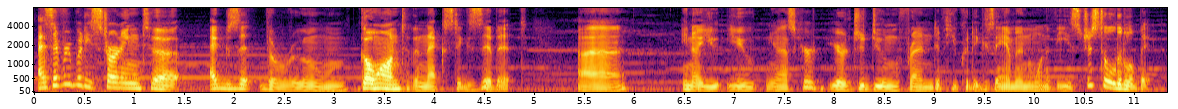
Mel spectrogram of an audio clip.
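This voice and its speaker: A man running a tabletop game, improvising narration in a halting, conversational way. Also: fairly low pitch, lively intonation, creaky, a bit bright, soft background music. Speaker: game master.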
